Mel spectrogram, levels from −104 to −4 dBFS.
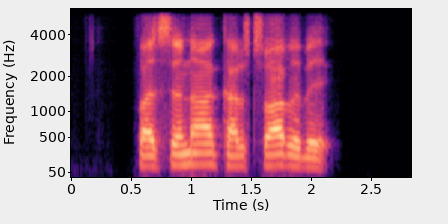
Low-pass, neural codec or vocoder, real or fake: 5.4 kHz; codec, 16 kHz, 0.7 kbps, FocalCodec; fake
